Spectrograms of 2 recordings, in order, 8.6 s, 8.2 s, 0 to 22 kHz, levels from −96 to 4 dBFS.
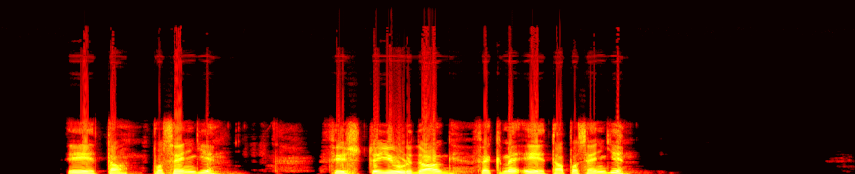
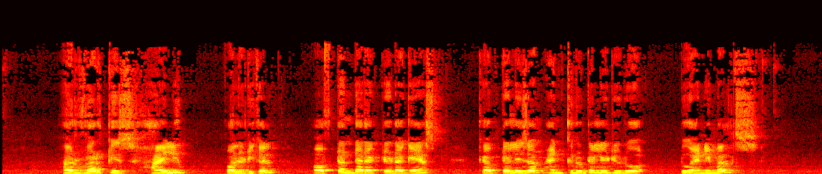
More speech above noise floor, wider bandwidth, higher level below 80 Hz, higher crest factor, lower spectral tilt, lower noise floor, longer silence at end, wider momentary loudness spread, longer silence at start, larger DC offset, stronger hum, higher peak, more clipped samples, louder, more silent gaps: first, over 80 dB vs 34 dB; second, 9.8 kHz vs 17 kHz; first, -38 dBFS vs -62 dBFS; about the same, 12 dB vs 16 dB; first, -7 dB/octave vs -4 dB/octave; first, under -90 dBFS vs -51 dBFS; first, 2.25 s vs 0.65 s; about the same, 9 LU vs 11 LU; about the same, 0.7 s vs 0.65 s; neither; neither; about the same, 0 dBFS vs -2 dBFS; neither; first, -11 LUFS vs -18 LUFS; neither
